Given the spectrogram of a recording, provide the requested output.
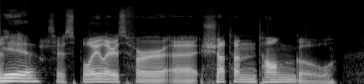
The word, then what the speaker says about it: Sátántangó: so spoilers for uh shatantongo uh is how the director pronounced it sorry because i'm scared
